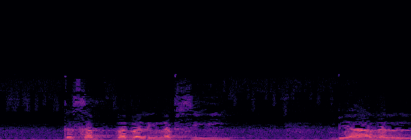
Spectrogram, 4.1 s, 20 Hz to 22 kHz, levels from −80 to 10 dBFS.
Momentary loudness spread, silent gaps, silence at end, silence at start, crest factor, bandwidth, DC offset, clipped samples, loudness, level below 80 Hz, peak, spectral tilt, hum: 19 LU; none; 0 s; 0 s; 18 dB; 10 kHz; 3%; under 0.1%; -28 LUFS; -40 dBFS; -12 dBFS; -6 dB/octave; none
